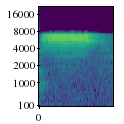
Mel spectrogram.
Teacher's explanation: S, es decir, dental fricativa sorda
